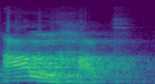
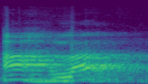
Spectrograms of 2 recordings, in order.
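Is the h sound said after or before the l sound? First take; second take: after; before. First: The h sound comes after the l sound. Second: The h sound comes before the l sound. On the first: The speaker calls it right. "শব্দ হচ্ছে আলহাদ" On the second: The speaker calls it wrong. "কিন্তু শব্দটা আহলাদ না"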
